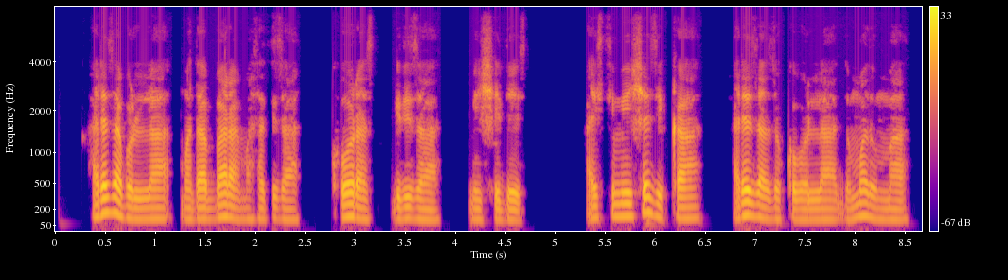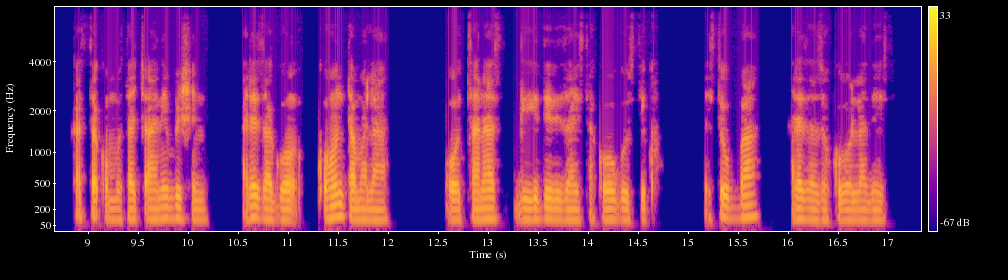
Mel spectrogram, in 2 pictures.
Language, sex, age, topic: Gamo, male, 25-35, agriculture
